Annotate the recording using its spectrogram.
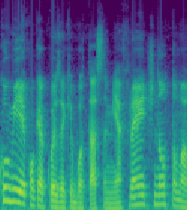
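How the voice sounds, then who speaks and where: Very wide pitch swings mark a man's speech, delivered at a very fast pace. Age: 30s. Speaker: fitness youtuber. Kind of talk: casual vlog. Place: home room. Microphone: lapel.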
